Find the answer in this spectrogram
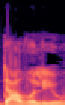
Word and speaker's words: W: হ্যাঁ, মানে এখানে যে রশ্মি যে এটা আছে না, এটা খুব দ্রুত উচ্চারণ করবে ডাবলিউ, যদি তোমাদেরকে শোনাই খেয়াল করো।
